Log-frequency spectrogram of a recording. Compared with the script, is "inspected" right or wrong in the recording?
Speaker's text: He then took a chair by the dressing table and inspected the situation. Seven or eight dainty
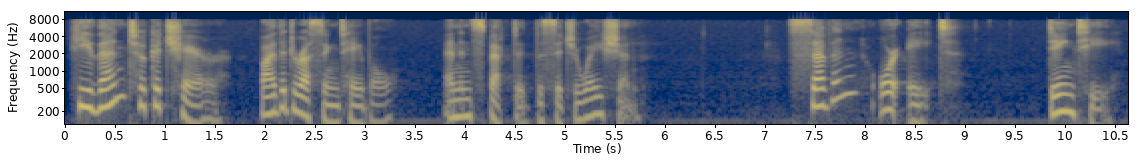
right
